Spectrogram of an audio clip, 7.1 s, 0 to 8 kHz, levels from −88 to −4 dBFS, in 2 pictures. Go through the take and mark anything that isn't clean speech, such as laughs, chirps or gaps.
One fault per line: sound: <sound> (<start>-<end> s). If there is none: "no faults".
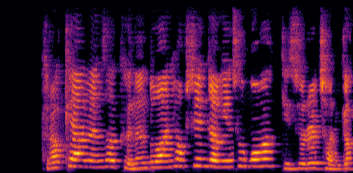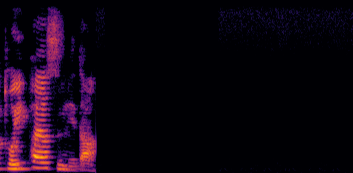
no faults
